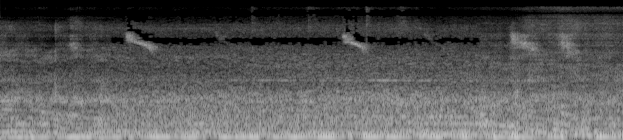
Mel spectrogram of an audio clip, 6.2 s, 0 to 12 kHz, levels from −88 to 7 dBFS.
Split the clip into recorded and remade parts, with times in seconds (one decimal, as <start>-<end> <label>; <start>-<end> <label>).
0.0-1.1 remade; 1.1-4.8 recorded; 4.8-6.2 remade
